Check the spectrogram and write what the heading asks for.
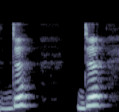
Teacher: this d sound is a voiced alveolar stop it's voiced like the it's alveolar in that you're putting your · Again, you're stopping the air. So you place your tongue against the alveolar ridge and then release a slight rush of air as you move your tongue away to create the d, d sound. · it's alveolar in that you're putting your tongue up against this what's called the alveolar ridge back there behind your teeth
